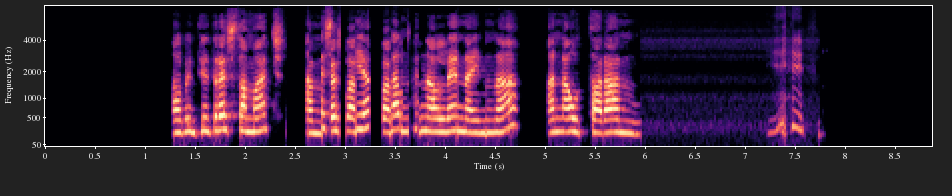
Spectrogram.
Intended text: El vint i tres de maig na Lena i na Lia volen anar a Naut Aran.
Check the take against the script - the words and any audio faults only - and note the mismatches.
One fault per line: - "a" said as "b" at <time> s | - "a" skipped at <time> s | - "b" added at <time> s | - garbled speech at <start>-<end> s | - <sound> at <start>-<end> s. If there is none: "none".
- garbled speech at 2.4-3.7 s
- "na Lia volen" skipped at 4.4 s
- laugh at 7.2-7.7 s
